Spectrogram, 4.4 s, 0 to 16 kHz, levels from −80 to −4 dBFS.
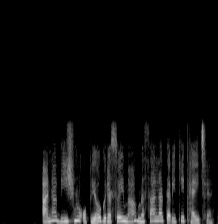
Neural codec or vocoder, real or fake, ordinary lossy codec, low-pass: codec, 16 kHz, 1 kbps, X-Codec, HuBERT features, trained on general audio; fake; none; 7.2 kHz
